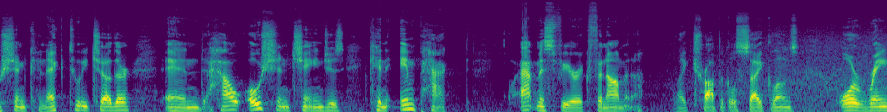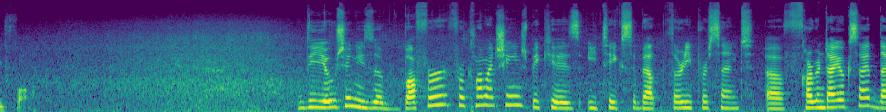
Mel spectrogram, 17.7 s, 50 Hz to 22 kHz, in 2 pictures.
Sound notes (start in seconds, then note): 9.6 strong winds blowing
